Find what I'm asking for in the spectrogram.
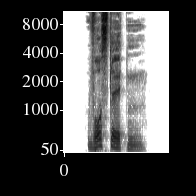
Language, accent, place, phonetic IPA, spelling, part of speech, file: German, Germany, Berlin, [ˈvʊʁstl̩tn̩], wurstelten, verb, De-wurstelten.ogg
- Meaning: inflection of wursteln: 1. first/third-person plural preterite 2. first/third-person plural subjunctive II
